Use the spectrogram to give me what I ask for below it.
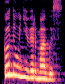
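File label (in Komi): кӧні универмагыс, Komi, female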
